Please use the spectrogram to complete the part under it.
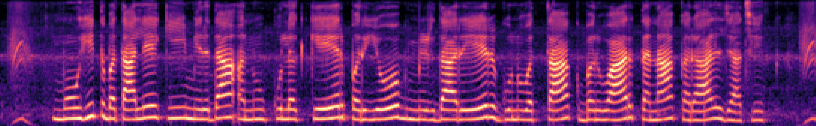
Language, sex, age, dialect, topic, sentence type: Magahi, female, 25-30, Northeastern/Surjapuri, agriculture, statement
